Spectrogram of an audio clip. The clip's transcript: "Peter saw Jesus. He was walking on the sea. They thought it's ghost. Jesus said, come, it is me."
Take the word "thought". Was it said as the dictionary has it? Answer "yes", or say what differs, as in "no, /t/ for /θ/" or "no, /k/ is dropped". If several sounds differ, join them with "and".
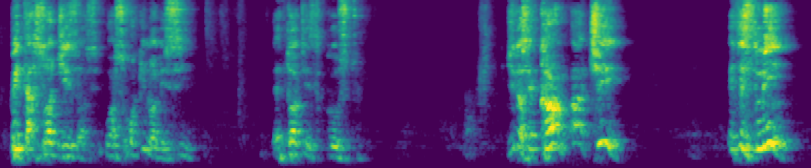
no, /t/ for /θ/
